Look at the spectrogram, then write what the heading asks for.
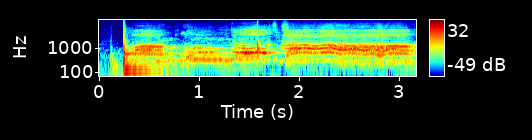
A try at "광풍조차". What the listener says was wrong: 누가 그렇게 이상한 소리 나는데 아하가. 광풍조차 하하 해야지. 아하 아하. 광풍조차 하하.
